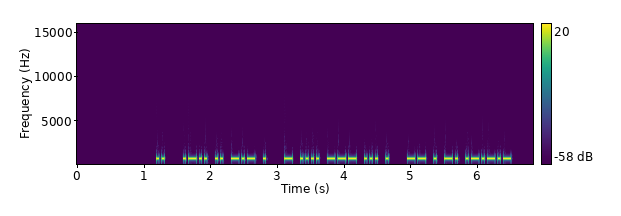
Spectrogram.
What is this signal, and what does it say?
Morse code, heard as a keyed tone, about 30 wpm, 700 Hz. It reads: I LIKE THOSE MEN.
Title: Sentences from Top 1000 Words - Review Part 1 - 30wpm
